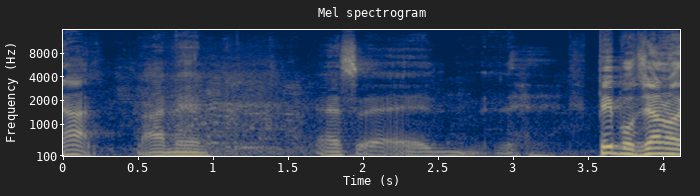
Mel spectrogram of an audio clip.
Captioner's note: audience laughs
